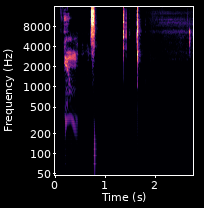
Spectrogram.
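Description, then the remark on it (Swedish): A brief voice, then a few sharp clicks and a crisp pop as the tab of a can of raspberry soda is pulled, followed by a soft, fading hiss of escaping fizz. “Och så pyset. Eller hur, man måste ha pyset.”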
